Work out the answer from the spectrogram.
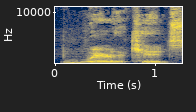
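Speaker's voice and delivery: harsh, stern, rough, hostile and aggressive tone. Retelling a husband repeating where the kids are: imitating an aggressive demand. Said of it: "Just real aggressive".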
